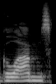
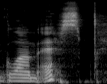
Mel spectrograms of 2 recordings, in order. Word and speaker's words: Glamis: from where I live is a castle called glam's castle and it is pronounced at glams not to Glamis and there are loads and loads of ghost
